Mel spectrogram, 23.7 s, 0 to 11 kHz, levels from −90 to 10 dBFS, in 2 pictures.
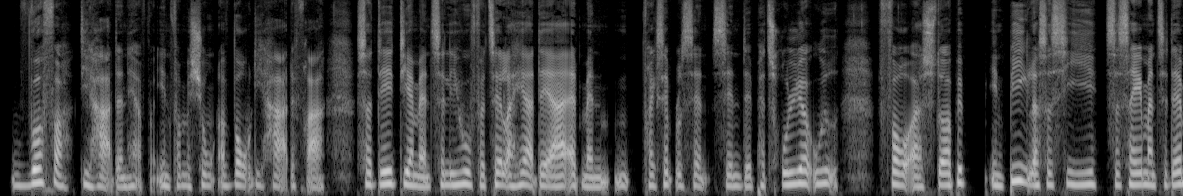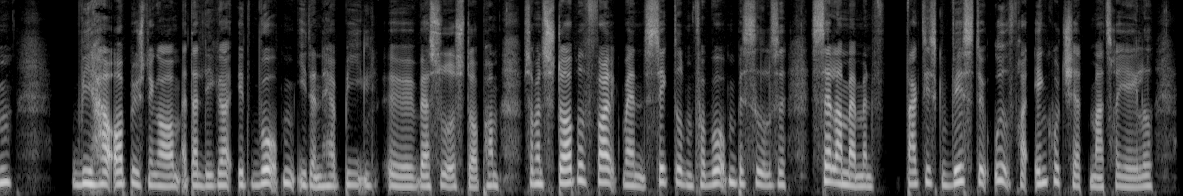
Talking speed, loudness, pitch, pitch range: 195 wpm, -21 LUFS, 195 Hz, 180-215 Hz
